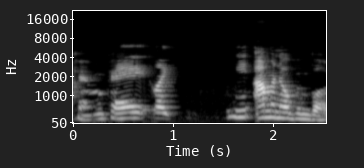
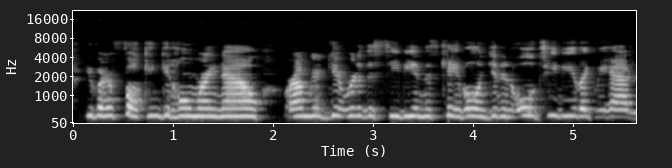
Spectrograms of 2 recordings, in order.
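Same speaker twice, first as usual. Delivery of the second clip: loud, higher, angry dad on the phone; angry dad yelling; 6 semitones higher, 3 dB louder than usual. Retold or imitated. Dad yelling at his kid to come home, loud and angry. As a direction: bark it down the phone like a furious father. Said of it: "my dad getting so pissed".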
